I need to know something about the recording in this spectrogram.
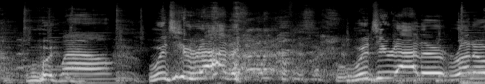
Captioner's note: crew laughing; crew laughing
